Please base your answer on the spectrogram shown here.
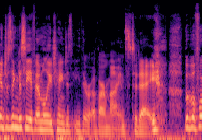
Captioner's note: laughs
